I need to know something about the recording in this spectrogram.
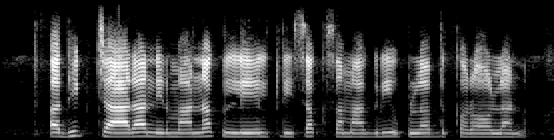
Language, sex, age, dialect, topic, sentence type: Maithili, female, 18-24, Southern/Standard, agriculture, statement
